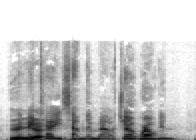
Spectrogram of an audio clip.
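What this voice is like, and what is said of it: Poor imitation of another person's voice. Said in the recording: “That's not good. That's a bad impression.”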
